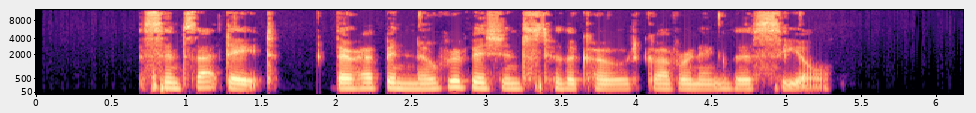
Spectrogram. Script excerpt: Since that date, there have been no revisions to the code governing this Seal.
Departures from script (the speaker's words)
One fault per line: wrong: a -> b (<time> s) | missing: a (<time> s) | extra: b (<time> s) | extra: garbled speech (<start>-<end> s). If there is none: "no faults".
no faults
